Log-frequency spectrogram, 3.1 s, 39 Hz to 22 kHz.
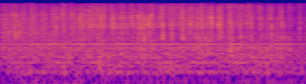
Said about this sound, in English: That's a paper shredder, right? Yes. Yes, it is. And it's got 5G straight to China.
